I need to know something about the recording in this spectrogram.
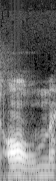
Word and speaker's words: om: the first one is om and it's pronounced as you would pronounce home except leave the H off and so we'll go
